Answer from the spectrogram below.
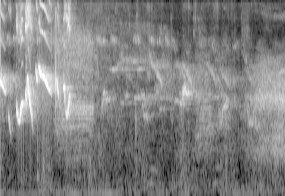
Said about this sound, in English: these were the first birds that I mean, not these specific birds, but the breed of the species of bird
